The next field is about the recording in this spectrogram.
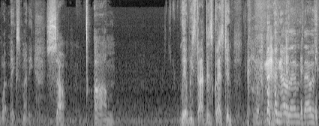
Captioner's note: laughing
